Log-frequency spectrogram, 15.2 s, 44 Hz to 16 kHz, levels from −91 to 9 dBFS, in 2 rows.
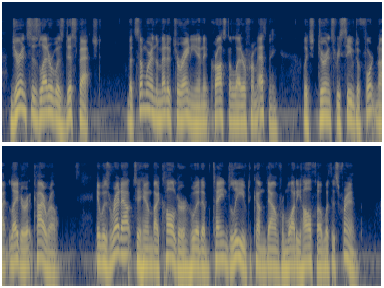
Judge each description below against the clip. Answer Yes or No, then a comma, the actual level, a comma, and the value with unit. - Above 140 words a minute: Yes, average, 175 wpm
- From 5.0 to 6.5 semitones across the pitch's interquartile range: No, average, 4.3 semitones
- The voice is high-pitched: No, low, 115 Hz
